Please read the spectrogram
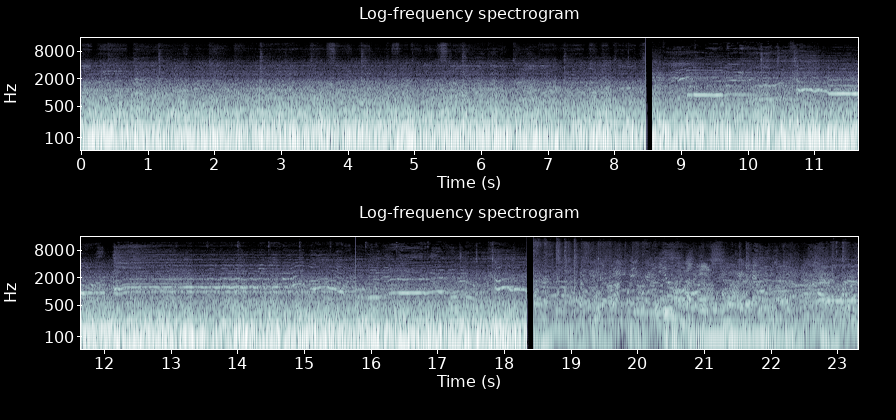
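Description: Steady road and engine noise heard from inside a car cabin at motorway speed. After a cut, music with a held, gliding melody. After a second cut near the end, people chattering.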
